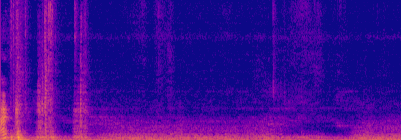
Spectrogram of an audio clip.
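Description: A steady low mechanical drone, described as very noisy, with a few light clicks from handling craft materials in the first second.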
